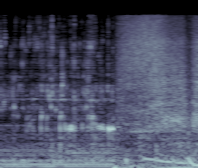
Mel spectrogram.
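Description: Wine poured into a glass in a camper van, a fluid gurgling pour running for about a second and rising slightly in pitch as the glass fills, heard close with no talking.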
